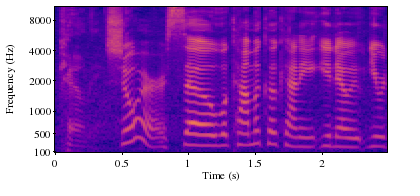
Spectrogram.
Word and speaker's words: Wicomico: Tell people in Baltimore about Wicomico County. Sure. So Wicomico County, you know, you were talking about being exhausted. I pronounce it wrong.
